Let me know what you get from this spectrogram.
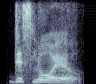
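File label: "disloyal", Indian English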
